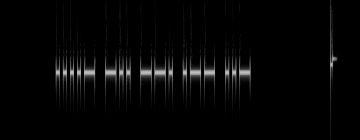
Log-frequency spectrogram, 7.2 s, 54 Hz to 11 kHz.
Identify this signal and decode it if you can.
Morse code, heard as a keyed tone, about 17 wpm, 700 Hz. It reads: 4DGWU
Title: Code Groups - 5 Letter:Numbers - 17wpm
